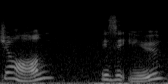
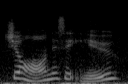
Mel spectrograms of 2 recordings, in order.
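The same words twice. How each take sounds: First: There is a pause after John. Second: There is no pause after John. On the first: "With a pause" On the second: "With no pause"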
